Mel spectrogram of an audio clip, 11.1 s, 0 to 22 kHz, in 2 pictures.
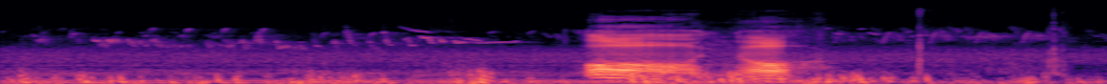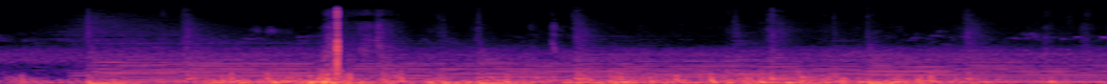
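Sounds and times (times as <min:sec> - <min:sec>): background music: 0:05.8 - 0:11.0.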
